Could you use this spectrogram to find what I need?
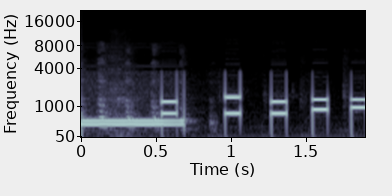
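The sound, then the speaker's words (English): A telephone is dialed. A steady dial tone gives way to five short, evenly spaced touch-tone beeps, each a clear two-note electronic chirp at similar loudness. “I'm going to dial the phone right now.”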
